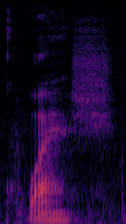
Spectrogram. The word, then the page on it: quash: American English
